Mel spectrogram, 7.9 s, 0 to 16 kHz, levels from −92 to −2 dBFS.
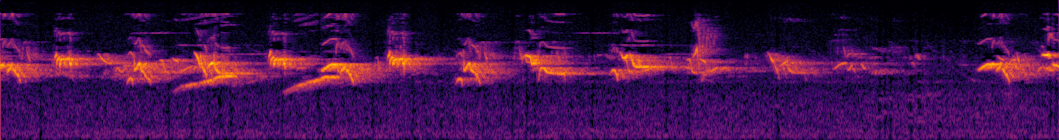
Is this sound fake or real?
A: real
